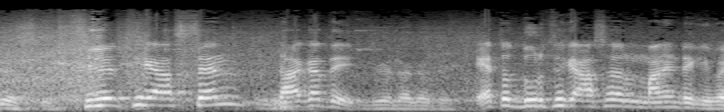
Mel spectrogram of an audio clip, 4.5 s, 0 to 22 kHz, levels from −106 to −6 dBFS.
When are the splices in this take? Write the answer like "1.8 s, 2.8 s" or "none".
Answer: none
